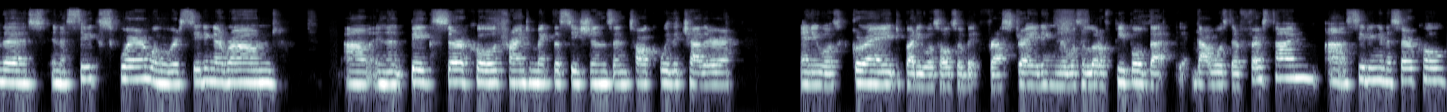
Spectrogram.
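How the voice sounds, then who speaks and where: With an Argentine accent, the speaker goes at a moderate pace with fairly even intonation. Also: woman. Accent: Argentinian. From Argentina. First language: Spanish. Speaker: cooperative member and consultant. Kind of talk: presentation.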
